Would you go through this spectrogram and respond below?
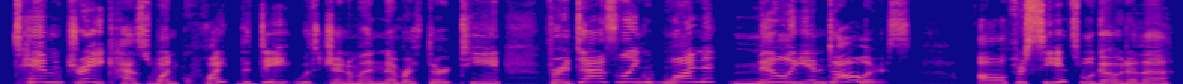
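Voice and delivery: a hint of a chirpy auctioneer; lightly voiced female host. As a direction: lift the pitch a little for the hostess. Host announces winner.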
